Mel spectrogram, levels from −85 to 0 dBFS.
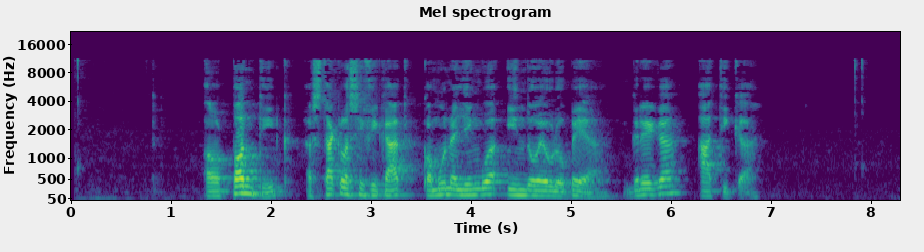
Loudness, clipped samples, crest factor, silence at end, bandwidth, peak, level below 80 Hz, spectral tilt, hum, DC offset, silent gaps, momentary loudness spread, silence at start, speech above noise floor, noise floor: -23 LUFS; under 0.1%; 22 dB; 1.4 s; 11.5 kHz; -2 dBFS; -60 dBFS; -4.5 dB/octave; none; under 0.1%; none; 14 LU; 1.35 s; 47 dB; -70 dBFS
